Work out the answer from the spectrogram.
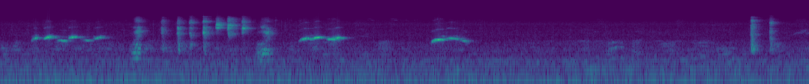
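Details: Male African grey parrot kept as a pet, practising talking and saying new sentences; quick whistled chirps, a rapid clattering run of clicks and syllables, then more whistled phrases and a late pair of clicks.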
